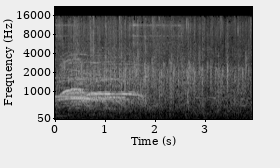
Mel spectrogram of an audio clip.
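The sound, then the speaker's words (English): An audience breaks into applause and cheering for a young man's 18th birthday and his next grade A attempt, with a high whooping cry over the clapping at first, then the dense clapping gradually thins and softens over a few seconds. “So, give him a big cheer for next week!”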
